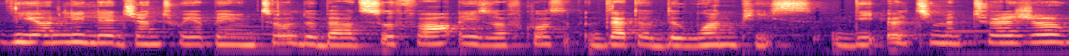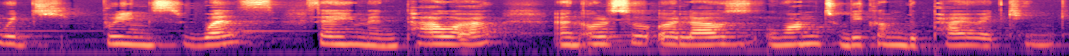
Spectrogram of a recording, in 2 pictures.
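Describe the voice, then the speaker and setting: With a non-native accent, a woman talks at a moderate pace in a high pitch with fairly even intonation and hardly any pauses, over noticeable background noise. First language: not English. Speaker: manga lore content creator. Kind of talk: casual explainer narration. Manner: somewhat flat delivery.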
